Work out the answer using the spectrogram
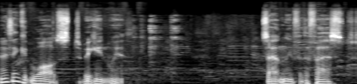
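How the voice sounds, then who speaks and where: A man playing a refined, wistful, centuries-old vampire in an intimate ASMR roleplay, speaking reflectively with lingering pauses. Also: very deep voice, big pitch swings, vocal fry, dark tone, faint music behind, full character voice. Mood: wistful, mournful.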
